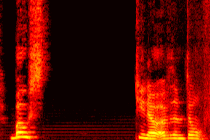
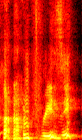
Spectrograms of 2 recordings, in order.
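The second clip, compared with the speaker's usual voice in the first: laughing; 4 dB louder than usual. Real, not acted. Laughing while admitting she is cold.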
